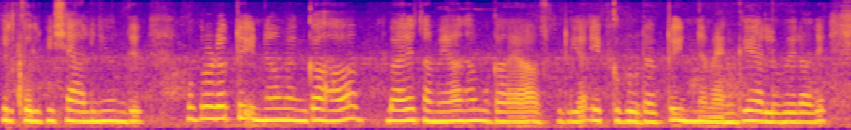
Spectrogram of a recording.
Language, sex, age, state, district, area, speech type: Dogri, female, 18-30, Jammu and Kashmir, Udhampur, rural, spontaneous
